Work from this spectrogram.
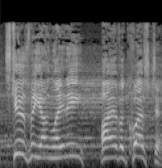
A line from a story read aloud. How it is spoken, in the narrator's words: he interrupts and says very loudly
